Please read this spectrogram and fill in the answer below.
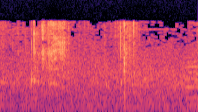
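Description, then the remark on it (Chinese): Crisp crunching of a boy chewing finger biscuits, two short bursts of crackly bites, the first longer and the second quick, against a faint steady hiss. “男生撇撇嘴，但还是拿了一块放到嘴里嚼着。”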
